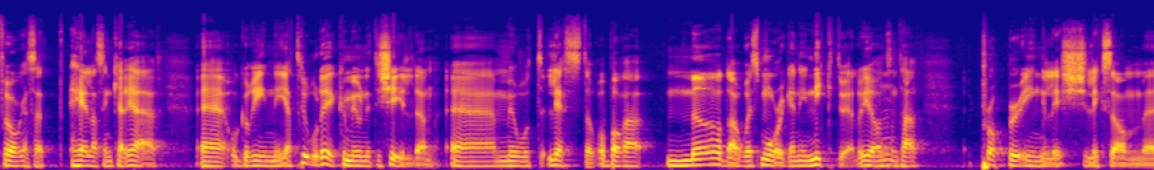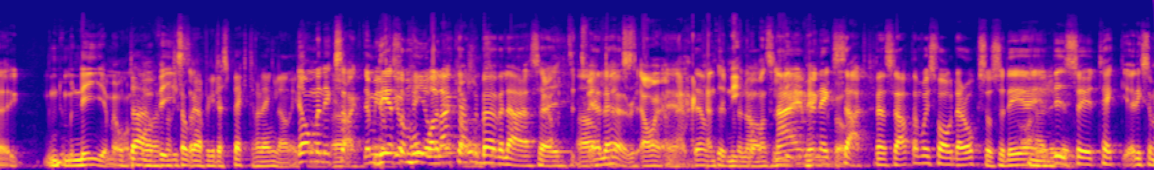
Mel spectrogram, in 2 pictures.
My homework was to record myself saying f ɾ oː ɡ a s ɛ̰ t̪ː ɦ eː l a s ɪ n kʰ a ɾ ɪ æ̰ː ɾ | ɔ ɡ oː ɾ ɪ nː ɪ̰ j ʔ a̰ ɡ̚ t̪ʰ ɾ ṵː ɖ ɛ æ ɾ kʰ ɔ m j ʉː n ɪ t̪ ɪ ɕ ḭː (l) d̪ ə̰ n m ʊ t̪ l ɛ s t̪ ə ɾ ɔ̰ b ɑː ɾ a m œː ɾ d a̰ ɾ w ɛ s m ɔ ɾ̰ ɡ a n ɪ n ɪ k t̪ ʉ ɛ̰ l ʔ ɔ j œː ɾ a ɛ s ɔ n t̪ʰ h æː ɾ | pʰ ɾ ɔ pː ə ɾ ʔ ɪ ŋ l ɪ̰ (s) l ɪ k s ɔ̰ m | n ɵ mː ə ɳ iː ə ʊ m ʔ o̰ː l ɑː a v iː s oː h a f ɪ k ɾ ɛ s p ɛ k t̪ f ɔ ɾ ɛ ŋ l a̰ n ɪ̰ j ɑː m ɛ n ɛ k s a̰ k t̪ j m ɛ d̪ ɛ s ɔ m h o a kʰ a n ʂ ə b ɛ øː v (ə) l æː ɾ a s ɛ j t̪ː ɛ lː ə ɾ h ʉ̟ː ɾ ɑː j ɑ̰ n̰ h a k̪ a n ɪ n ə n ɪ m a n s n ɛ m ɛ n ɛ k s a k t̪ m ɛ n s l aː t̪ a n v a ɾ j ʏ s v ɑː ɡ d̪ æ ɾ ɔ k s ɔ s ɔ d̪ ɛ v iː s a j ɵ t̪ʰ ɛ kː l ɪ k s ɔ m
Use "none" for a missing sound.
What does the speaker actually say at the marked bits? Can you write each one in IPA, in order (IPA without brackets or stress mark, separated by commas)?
l, ʂ, ə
